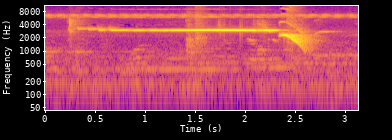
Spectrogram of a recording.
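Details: A sirtu whistling at night. It holds a single long, steady, high whistle for about two seconds, then ends with a short, harsh, downward-sweeping flourish. A faint constant hum sits behind it.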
